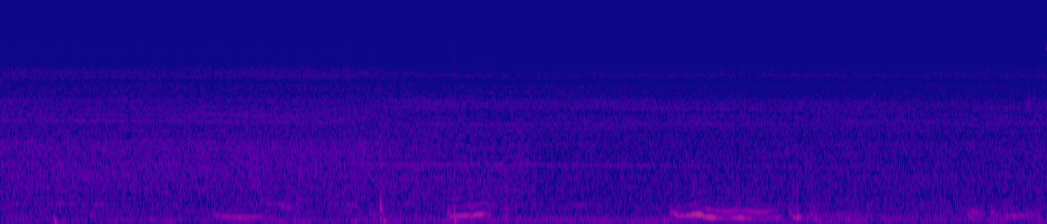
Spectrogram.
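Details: Fluffy, a tuxedo house cat, asleep and snoring indoors: soft low nasal snores at about two, five, seven and ten seconds, faint under a steady computer hum.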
